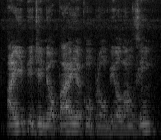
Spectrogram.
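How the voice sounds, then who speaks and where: There is noticeable background noise and audible room echo. Through it, a man speaks at a medium pitch. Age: 60s. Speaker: sertaneja musician and farm worker. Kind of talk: interview testimony. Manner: halting.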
